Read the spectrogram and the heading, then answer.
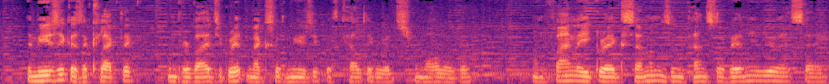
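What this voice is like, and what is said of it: Irish accent. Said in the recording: “The narrator has a lovely Irish brogue ... your discussion of Irish accents is on target. I understand about 60% of what you're saying”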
